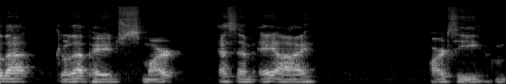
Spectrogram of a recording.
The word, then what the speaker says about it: smAIrt: how I pronounce it it's just like the word smart it's not smart unless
